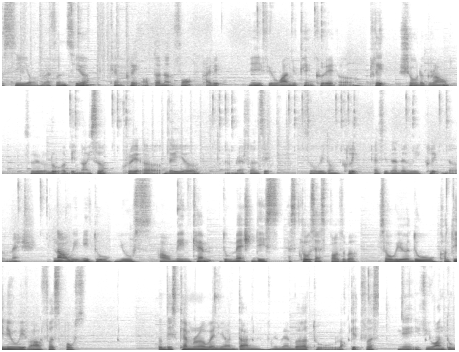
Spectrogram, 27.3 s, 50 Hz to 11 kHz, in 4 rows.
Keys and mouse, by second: 2.8 alt+4, 3.8 click, 5.4 r, 5.9 click, 6.5 w, 7.0 click, 12.9 click, 15.3 click, 19.2 q, 21.8 e, 21.9 click, 22.4 click.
